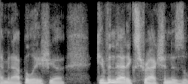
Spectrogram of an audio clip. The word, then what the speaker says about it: Appalachia: And here in the south we refer to it as Appalachia but up north it's Appalachia. So I'll call it Appalachia but I'm uh respecting that there are different pronunciations as well.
